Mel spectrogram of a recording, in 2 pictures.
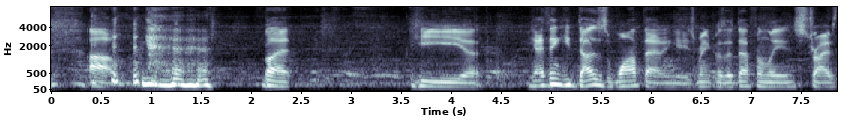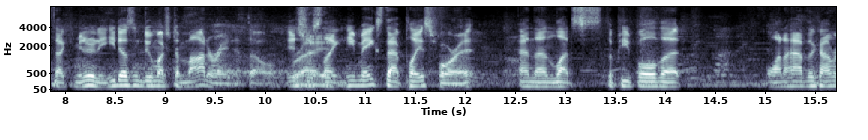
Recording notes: This is a recording of the Appleton Podcast Co-op's May morning meet up.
